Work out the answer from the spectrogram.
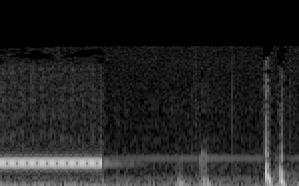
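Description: A phone call rings through while waiting for voicemail: a steady, low, humming ringback tone holds for about a second and then cuts off, leaving faint line noise and a couple of soft clicks.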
